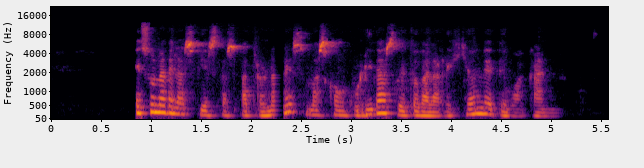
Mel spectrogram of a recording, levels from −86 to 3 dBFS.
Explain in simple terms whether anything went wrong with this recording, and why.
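Yes, two things went wrong, both from audio getting lost on its way across a call. From 2.23 to 2.35 s there is a burst of packet loss. About a tenth of a second never arrived. The receiver stretched out the last sound and faded it, so you hear a brief held buzz or hiss. Then the speech jumps ahead.

From 4.09 to 4.13 s there is a short concealed packet loss. About two hundredths of a second went missing. The receiver patched it by continuing the sound just before. This leaves a tiny smear or wobble in the speech.

Both gaps came through the call's Opus link, which keeps sound up to about 12 kHz.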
